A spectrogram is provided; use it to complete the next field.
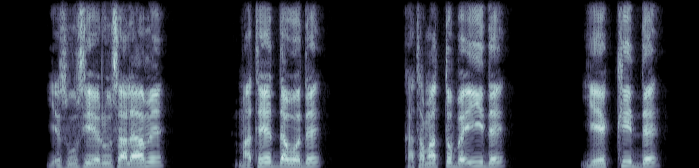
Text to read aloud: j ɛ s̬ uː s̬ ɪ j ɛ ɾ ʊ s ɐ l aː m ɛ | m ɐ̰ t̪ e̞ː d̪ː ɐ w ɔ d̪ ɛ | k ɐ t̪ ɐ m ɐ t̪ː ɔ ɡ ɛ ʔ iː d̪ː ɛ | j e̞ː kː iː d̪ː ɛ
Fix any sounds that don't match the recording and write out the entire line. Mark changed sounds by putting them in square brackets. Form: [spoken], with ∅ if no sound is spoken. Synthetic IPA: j ɛ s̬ uː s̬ ɪ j ɛ ɾ ʊ s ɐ l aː m ɛ | m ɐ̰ t̪ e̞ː d̪ː ɐ w ɔ d̪ ɛ | k ɐ t̪ ɐ m ɐ t̪ː ɔ [b] ɛ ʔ iː [d̪] ɛ | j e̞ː kː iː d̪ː ɛ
